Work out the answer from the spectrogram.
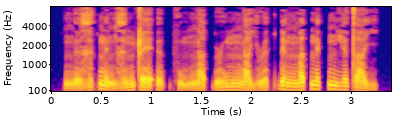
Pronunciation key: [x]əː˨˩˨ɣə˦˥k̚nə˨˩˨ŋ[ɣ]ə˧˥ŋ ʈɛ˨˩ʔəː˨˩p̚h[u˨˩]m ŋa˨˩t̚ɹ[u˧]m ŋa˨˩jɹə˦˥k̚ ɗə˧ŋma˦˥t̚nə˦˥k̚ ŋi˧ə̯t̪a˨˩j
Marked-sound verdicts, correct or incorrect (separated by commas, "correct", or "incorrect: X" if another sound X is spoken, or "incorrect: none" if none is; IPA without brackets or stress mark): incorrect: ŋ, correct, incorrect: u˨˩˨, correct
